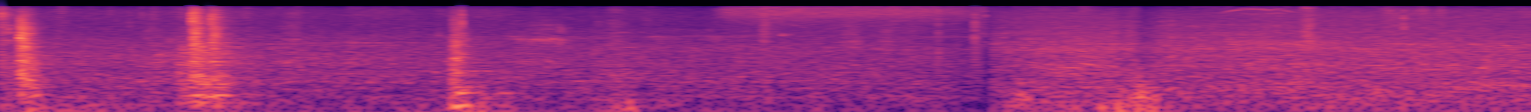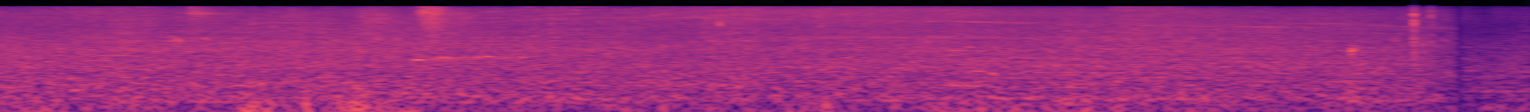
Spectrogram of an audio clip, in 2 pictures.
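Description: Steady outdoor urban background noise, a low traffic-like rumble, with a few sharp knocks in the first couple of seconds; the noise grows denser and louder about five seconds in.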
